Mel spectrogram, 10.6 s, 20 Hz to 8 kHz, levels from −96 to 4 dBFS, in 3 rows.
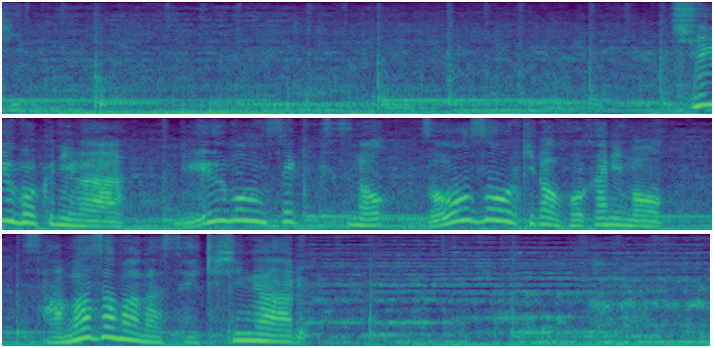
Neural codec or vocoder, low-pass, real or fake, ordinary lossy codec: codec, 16 kHz, 4 kbps, FreqCodec, smaller model; none; fake; none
